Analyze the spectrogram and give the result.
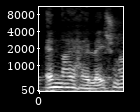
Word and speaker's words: Annihilation: Unsere Filme lauten heute Annihilation, habe ich mir sagen lassen. So wird das ausgesprochen.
